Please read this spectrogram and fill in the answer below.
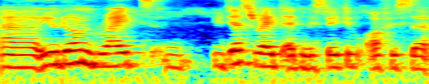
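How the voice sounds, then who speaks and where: Speaking with a non-native accent, a woman has a dark, mellow tone, medium pitch and ordinary pitch variation. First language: not English. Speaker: YouTuber. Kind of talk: tutorial. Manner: halting.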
